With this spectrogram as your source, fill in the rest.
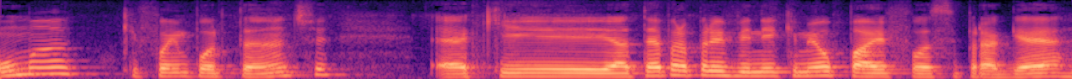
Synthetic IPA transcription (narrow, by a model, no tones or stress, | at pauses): ũmɐkɪfojĩmpoɾt̪ɐ̃t͡ʃɪ | ɛkʰɪat̪ɛpɾɐpɾevinikɪmewpajfosɪ̥pɾɐɡɛɦɐ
